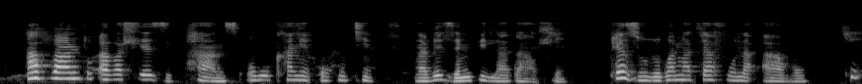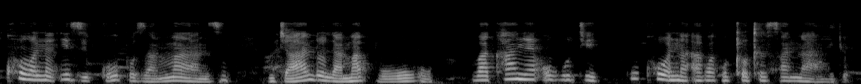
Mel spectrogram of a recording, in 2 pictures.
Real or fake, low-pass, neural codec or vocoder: fake; 7.2 kHz; codec, 16 kHz in and 24 kHz out, 1.1 kbps, FireRedTTS-2 codec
